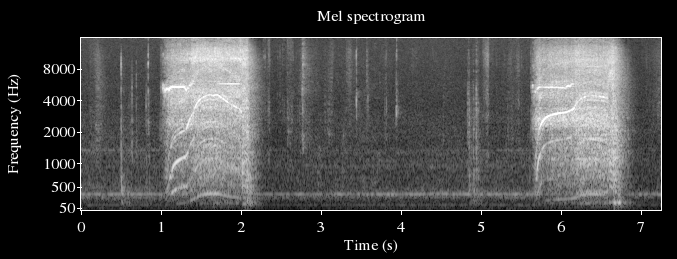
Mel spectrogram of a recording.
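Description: A power screwdriver drives screws while fitting a Kevo smart lock latch, its motor whining in two loud bursts about a second long, each ending in the rapid ratcheting chatter of a slipping clutch set to low torque, with quiet pauses between.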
